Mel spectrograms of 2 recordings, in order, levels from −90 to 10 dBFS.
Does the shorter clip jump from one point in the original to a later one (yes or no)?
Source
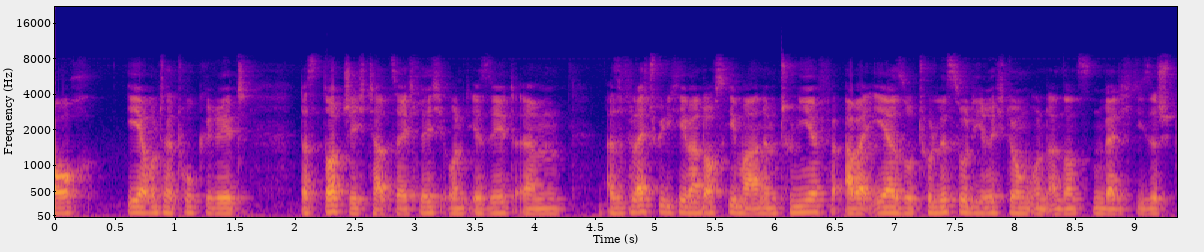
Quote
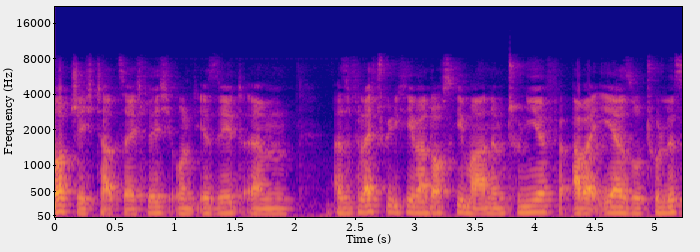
no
